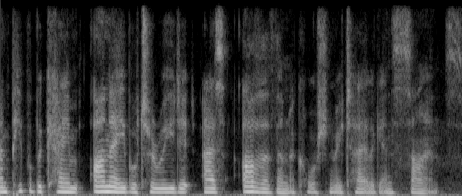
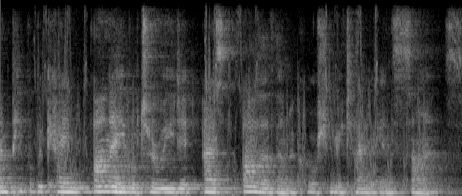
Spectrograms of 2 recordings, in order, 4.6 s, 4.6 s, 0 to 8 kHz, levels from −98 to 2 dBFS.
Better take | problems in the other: first | noise reduction (neural separator model SepFormer DNS4)

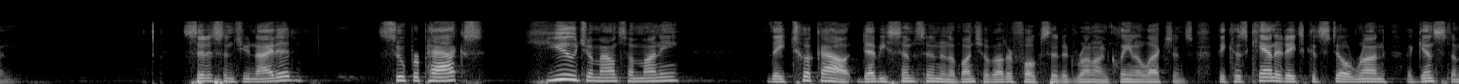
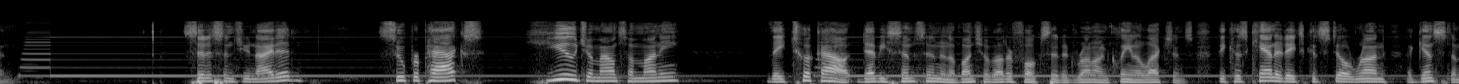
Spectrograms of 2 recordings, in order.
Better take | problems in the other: first | background sound (Organ); 17 dB below the speech

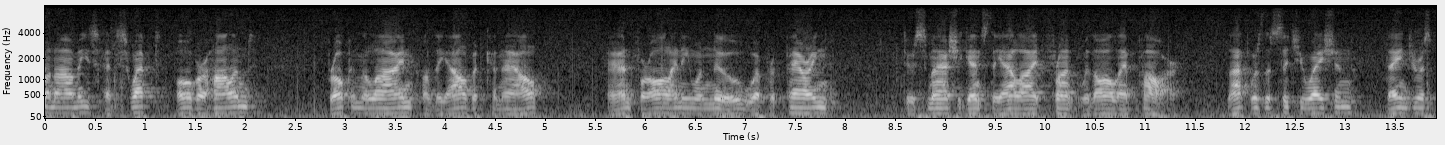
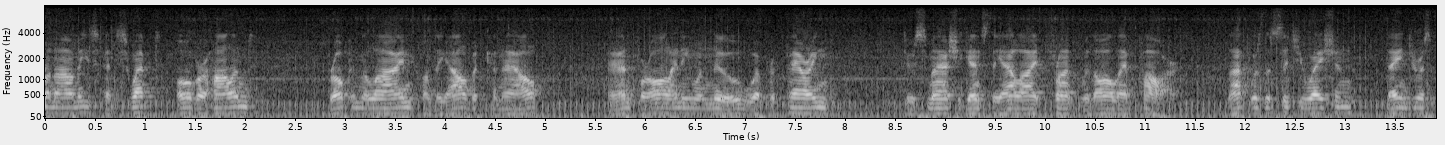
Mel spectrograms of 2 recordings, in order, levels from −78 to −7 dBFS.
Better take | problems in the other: first | background sound (Aircraft); 13 dB below the speech

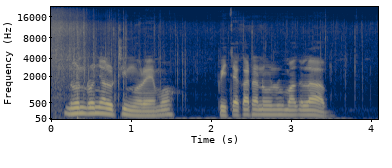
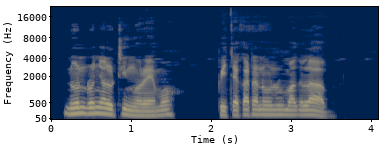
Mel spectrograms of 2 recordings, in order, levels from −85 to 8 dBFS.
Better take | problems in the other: second | background sound (Frying (food)); 12 dB below the speech

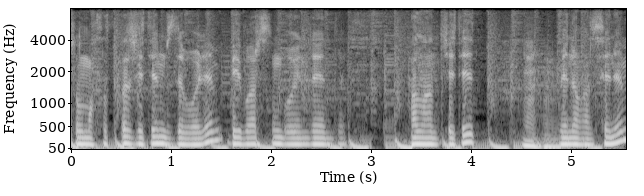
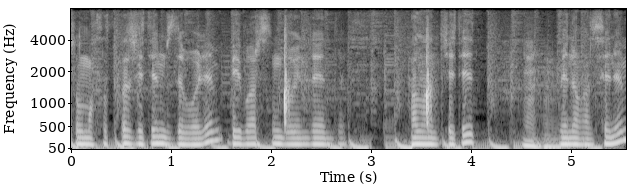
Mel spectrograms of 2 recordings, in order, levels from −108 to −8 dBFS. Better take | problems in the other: first | background sound (Clapping); 7 dB below the speech

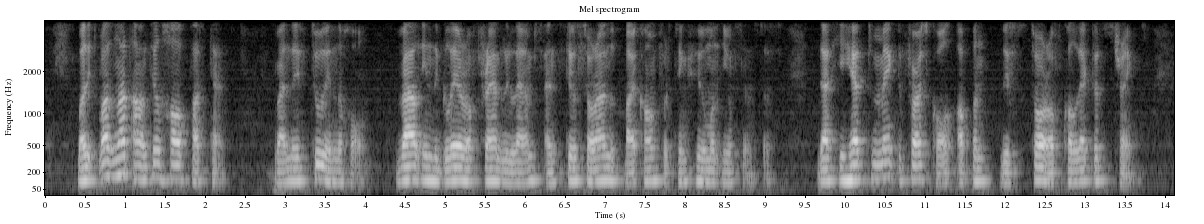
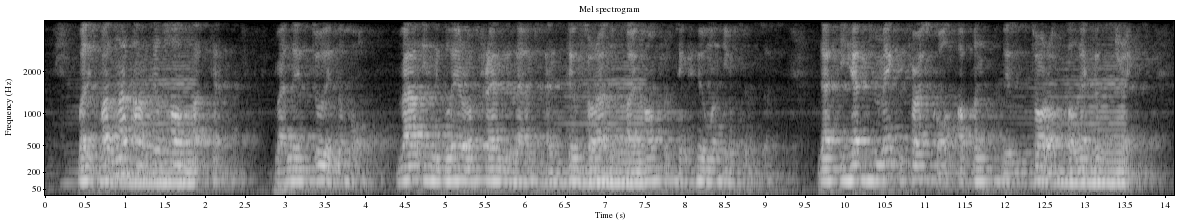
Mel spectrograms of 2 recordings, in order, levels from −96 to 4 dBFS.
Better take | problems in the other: first | background sound (Bowed string instrument); 2 dB below the speech // room echo; dies away in 1.3 s

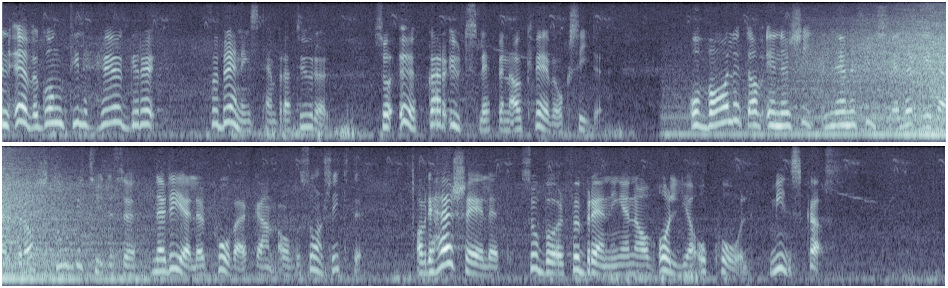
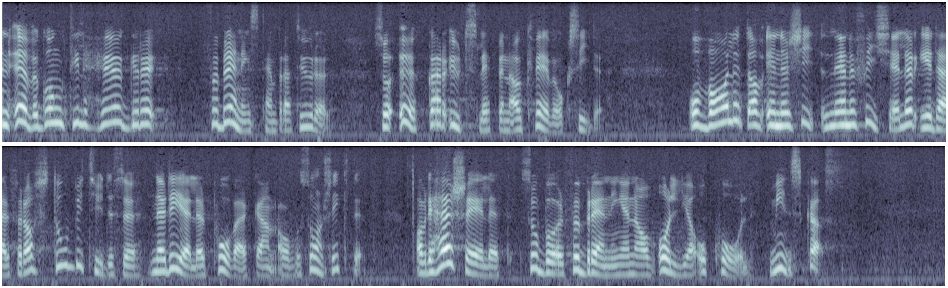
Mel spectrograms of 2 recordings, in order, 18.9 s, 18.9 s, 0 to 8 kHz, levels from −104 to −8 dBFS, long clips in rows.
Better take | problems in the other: second | background sound (Motorcycle); 7 dB below the speech

